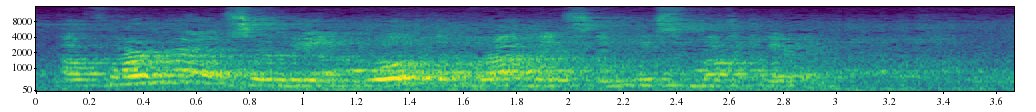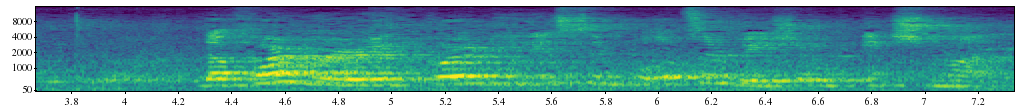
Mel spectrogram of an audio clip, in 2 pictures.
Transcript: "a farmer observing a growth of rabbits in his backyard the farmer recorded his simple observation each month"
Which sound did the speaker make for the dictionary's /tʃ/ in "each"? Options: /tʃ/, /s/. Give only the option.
/tʃ/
